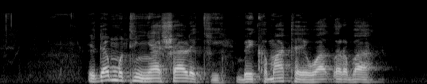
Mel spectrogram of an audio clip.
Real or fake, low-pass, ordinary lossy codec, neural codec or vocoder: real; none; none; none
